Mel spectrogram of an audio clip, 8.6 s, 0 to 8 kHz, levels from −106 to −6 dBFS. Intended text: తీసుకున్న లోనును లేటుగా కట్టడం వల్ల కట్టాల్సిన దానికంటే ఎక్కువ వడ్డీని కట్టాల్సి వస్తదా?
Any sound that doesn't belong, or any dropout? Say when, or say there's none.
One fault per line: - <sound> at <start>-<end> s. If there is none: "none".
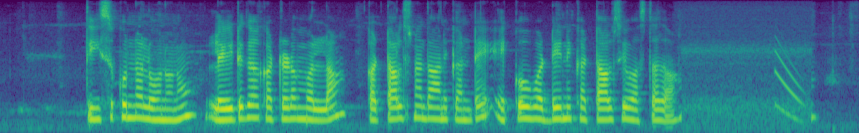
- chirp at 7.7-8.1 s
